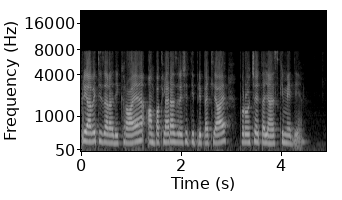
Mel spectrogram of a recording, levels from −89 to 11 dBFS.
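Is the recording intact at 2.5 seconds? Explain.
No. At 2.5 seconds, as throughout the speech, a gritty hiss rides on every loud syllable, sharp onsets distort, and nothing sounds above 7.8 kHz. This is heavy 4-bit ADPCM compression, consistent with roughly 64 kbps: each sample is coded as a coarse step from a prediction.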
